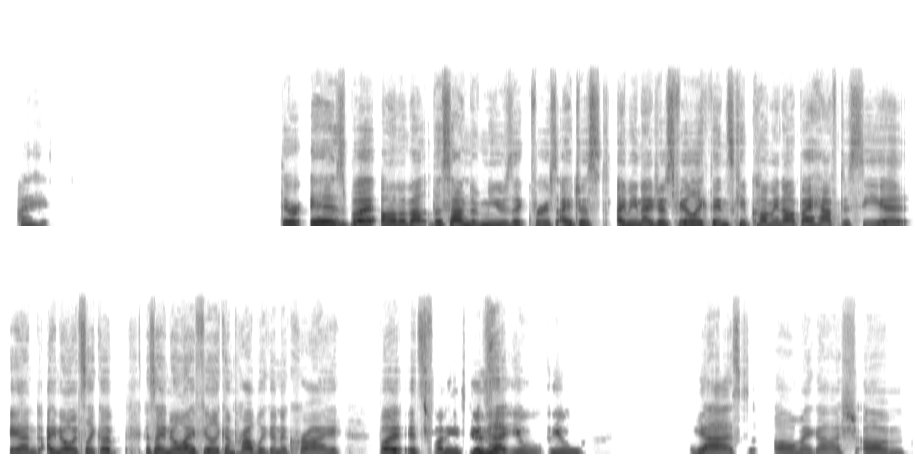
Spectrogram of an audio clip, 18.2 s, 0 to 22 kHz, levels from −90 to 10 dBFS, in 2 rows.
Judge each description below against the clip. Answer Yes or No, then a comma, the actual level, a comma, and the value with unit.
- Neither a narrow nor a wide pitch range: Yes, average, 3.5 semitones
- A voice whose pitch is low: No, high, 220 Hz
